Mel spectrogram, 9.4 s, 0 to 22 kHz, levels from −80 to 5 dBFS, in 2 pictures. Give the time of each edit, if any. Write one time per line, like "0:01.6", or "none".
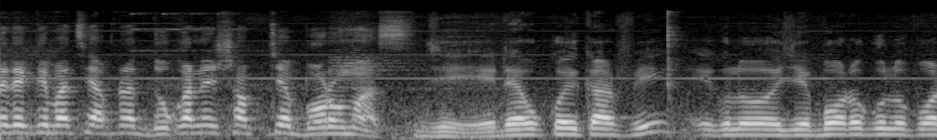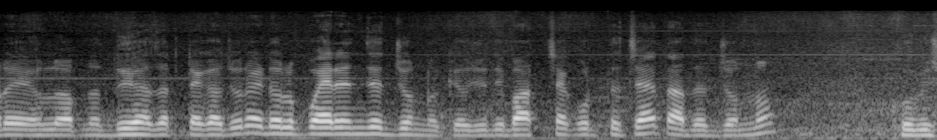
none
